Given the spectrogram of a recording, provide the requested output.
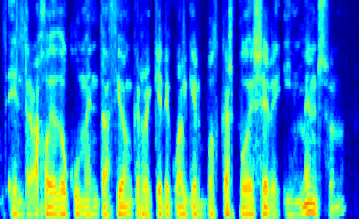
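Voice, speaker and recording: A man speaking in a relaxed, thoughtful way as a podcast guest, using many fillers and tag questions. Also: low voice, fairly quick, husky, dry recording. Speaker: podcast guest, audio fiction producer. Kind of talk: casual interview answers.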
